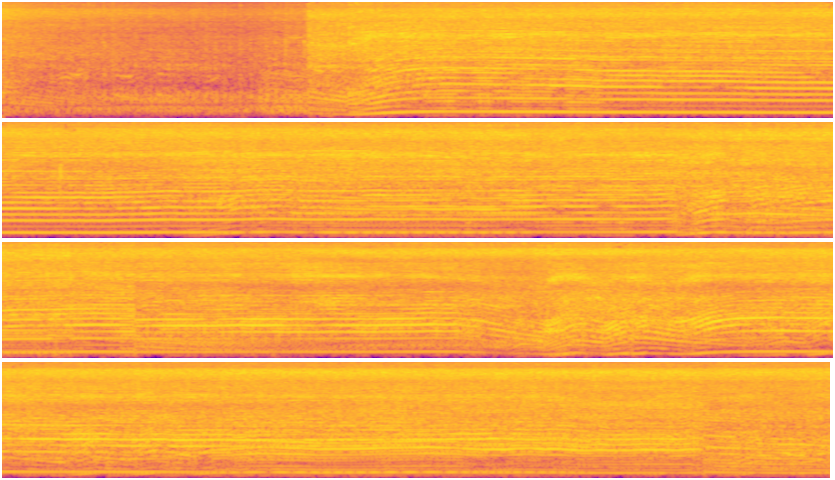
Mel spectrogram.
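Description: Small two-stroke chainsaw running at high speed while clearing a fallen tree, starting about two seconds in. Its pitch sags and recovers twice as it works through the wood.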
